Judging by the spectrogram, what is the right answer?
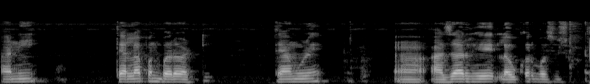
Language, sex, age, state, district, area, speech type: Marathi, male, 18-30, Maharashtra, Amravati, rural, spontaneous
